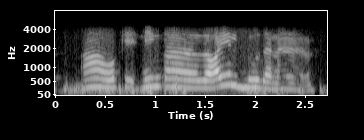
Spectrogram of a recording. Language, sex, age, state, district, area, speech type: Tamil, female, 30-45, Tamil Nadu, Thanjavur, rural, conversation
